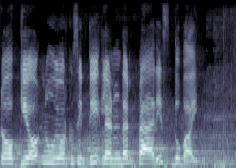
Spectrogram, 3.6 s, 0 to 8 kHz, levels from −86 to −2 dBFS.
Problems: constant background noise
